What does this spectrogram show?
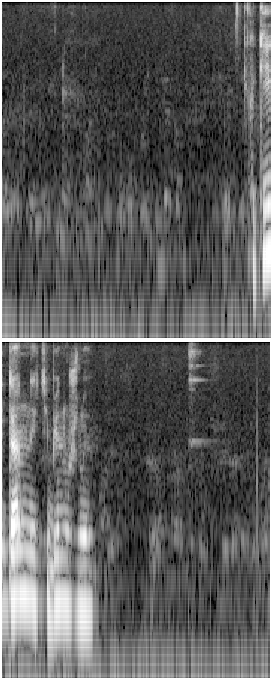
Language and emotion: Russian, neutral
